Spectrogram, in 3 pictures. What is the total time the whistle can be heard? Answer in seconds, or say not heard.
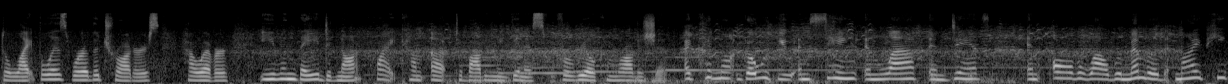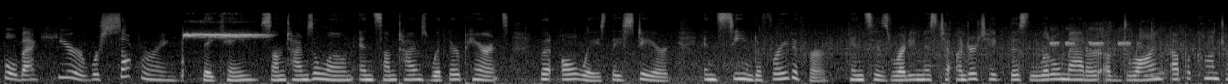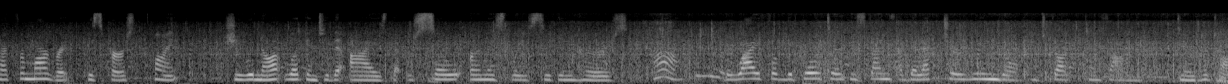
2 s.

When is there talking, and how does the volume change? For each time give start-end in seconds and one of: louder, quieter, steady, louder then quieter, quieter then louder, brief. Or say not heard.
0.0-36.7 steady.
